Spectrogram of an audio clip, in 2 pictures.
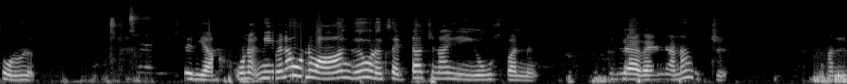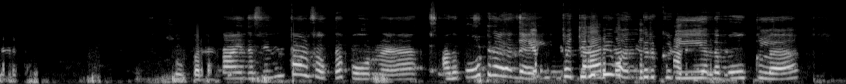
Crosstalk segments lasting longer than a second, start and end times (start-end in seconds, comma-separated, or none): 13.8-15.8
